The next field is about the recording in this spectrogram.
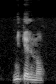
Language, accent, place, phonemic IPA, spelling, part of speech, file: French, France, Lyon, /ni.kɛl.mɑ̃/, nickellement, adverb, LL-Q150 (fra)-nickellement.wav
- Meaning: spotlessly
